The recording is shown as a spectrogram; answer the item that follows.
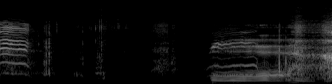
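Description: Pet cat meowing indoors: a drawn-out, wavering meow rises clearly near the end after softer scattered sounds and brief faint noises, close to the listener.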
